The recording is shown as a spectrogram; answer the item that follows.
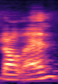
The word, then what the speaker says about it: Dylan: in Upland swans Wells Dylan's name is really pronounced danan that is the Welsh pronunciation of his name but Dylan preferred the English pronunciation he would even correct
